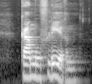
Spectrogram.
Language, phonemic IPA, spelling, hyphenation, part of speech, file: Dutch, /ˌkaːmuˈfleːrə(n)/, camoufleren, ca‧mou‧fle‧ren, verb, Nl-camoufleren.ogg
- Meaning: to camouflage, to hide, to disguise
